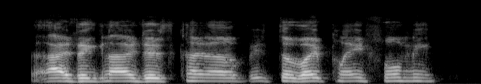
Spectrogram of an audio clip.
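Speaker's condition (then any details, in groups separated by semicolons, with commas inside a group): Cerebral palsy; uses wheelchair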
